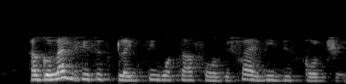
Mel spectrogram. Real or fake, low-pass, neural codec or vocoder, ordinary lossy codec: fake; 3.6 kHz; vocoder, 24 kHz, 100 mel bands, Vocos; MP3, 24 kbps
